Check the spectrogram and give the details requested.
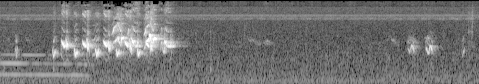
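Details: Sooty-headed bulbul singing vigorously: a bubbly burst of rapid liquid notes lasting about a second, then a short two-note phrase later; steady faint background hiss, with a few flat whistled tones at the start.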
